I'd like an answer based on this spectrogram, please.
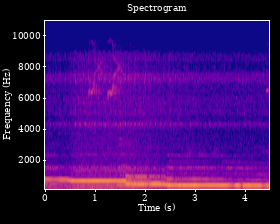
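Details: Red wolves at a wolf conservation center in New York join the center's other wolves in a morning chorus on 15 March 2013: long, smooth howls sliding down in steps, several voices overlapping, with a steady low hum underneath.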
